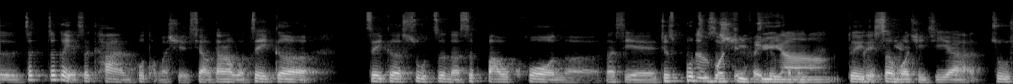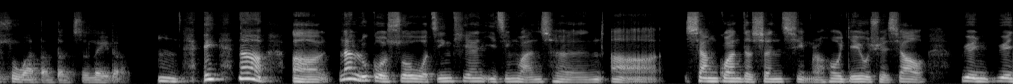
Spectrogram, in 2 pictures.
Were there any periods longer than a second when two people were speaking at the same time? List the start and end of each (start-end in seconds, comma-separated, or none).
6.9-9.0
